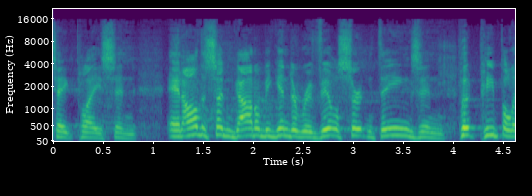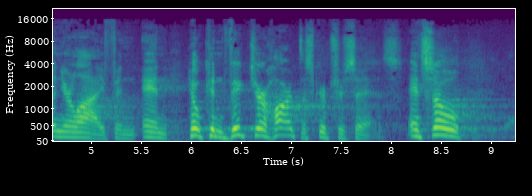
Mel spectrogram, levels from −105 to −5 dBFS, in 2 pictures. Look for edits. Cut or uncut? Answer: cut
